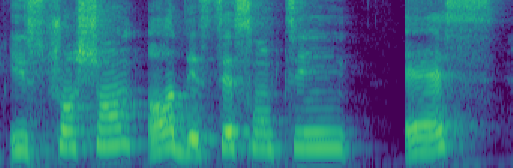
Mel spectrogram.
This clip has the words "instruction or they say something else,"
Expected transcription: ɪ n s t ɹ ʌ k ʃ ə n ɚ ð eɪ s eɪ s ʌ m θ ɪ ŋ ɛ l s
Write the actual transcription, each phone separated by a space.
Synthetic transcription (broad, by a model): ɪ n s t ɹ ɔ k ʃ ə n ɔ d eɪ s eɪ s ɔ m t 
